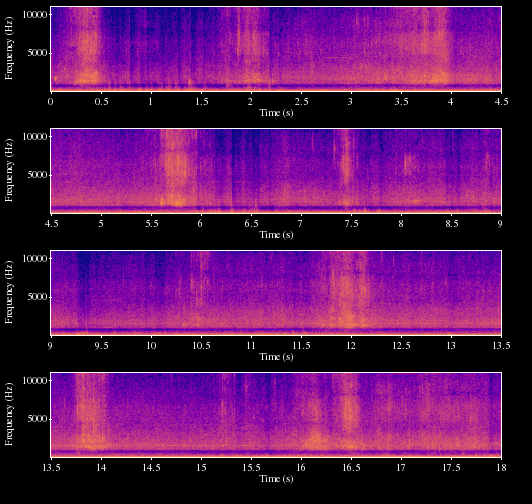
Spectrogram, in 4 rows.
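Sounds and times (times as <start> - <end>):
small waves lapping at shore: 0.0 - 0.6, 1.7 - 2.4, 3.0 - 6.2, 10.0 - 12.8, 13.4 - 18.0
steady low rumble: 0.0 - 18.0.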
